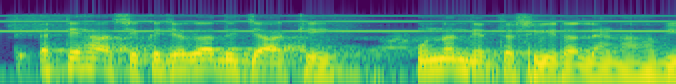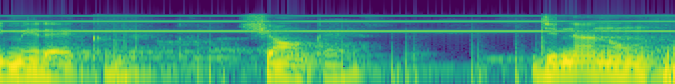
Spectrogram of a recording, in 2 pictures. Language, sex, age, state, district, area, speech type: Punjabi, male, 18-30, Punjab, Bathinda, rural, spontaneous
